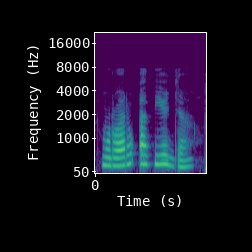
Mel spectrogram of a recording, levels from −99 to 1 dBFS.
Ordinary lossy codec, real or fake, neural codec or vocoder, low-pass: none; real; none; none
